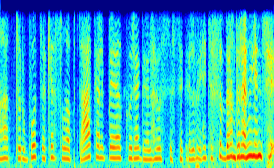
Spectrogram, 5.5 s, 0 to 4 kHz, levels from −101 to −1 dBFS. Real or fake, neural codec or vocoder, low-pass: fake; codec, 16 kHz in and 24 kHz out, 0.8 kbps, FocalCodec, streaming, 65536 codes; 3.6 kHz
